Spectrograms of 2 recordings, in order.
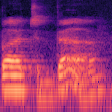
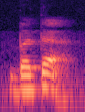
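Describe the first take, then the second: First: The final T of 'but' is pronounced. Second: The final T of 'but' is dropped. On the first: "instead of saying but the" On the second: "I can say but, but, but the"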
